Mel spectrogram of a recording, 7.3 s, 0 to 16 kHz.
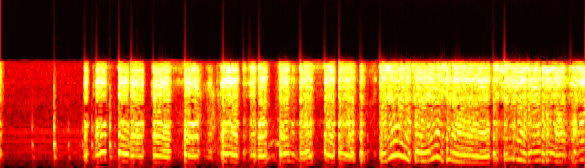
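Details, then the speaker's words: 1939 GE tombstone tube radio at 120 volts, unrestored: reception harsh and buzzy, voices and music breaking up with rattly distortion from the severely damaged speaker; leaky coupling capacitor also suspected. "of course a lot of that is due to the severely damaged speaker but i suspect we have a leaky coupling cap too"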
